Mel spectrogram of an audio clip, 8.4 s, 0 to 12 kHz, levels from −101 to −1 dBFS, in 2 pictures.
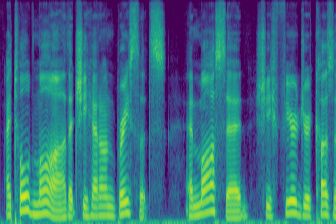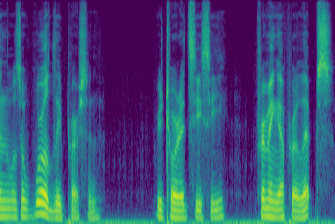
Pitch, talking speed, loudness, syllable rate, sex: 135 Hz, 180 wpm, -17 LUFS, 5.0 syllables/s, male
